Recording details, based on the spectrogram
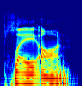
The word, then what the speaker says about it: Plaion: And they kind of said that it's more impactful if they go with Play On, or P-L-A-I-O-N. Ion, which looks like Pion or Plion, but it's play on, which is a weird spelling to go with.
